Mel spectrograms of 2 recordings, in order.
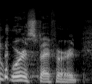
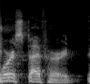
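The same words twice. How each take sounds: First: Laughing. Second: Said in the usual way. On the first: Real, not acted. Repeats verdict while laughing.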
